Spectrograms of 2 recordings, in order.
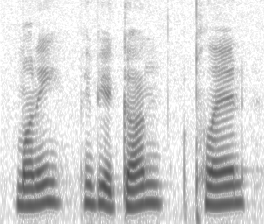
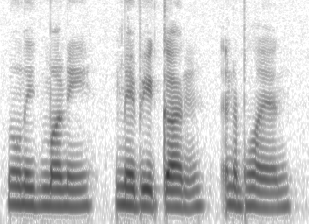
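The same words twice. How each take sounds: First: Each item lifted like a question; doubtful echo. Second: Said in the usual way. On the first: A narrator's reading. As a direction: repeat the list in disbelief.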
